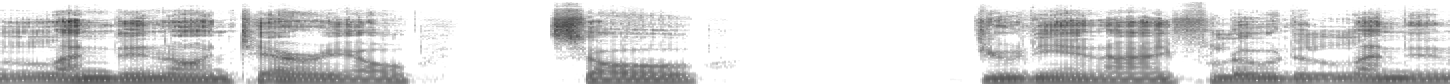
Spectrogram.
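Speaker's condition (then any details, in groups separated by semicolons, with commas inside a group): Parkinson's disease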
